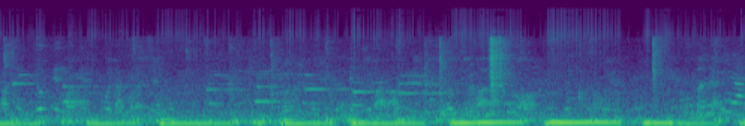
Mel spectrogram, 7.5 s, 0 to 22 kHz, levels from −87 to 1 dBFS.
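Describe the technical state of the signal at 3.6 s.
At 3.6 s the audio carries a resampler restarted on every block, a fault present across the whole clip. Each 10 ms block is converted in isolation, which points to an upsampling from 16 kHz to 48 kHz, leaving a small error at every edge and a 100 Hz buzz wherever signal is present.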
